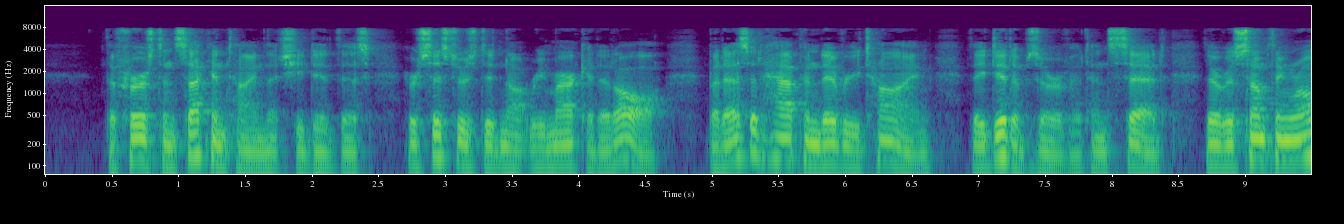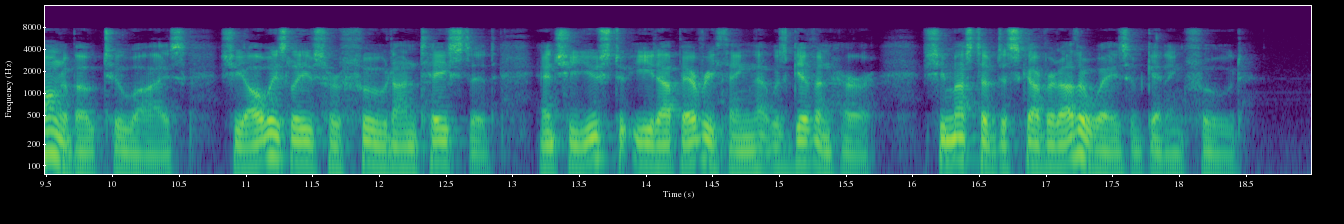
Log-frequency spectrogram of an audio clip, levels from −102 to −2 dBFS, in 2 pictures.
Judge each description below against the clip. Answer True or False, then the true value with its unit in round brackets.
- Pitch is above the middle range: False (95 Hz)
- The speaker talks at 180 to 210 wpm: True (195 wpm)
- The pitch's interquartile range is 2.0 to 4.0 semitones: False (5.6 semitones)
